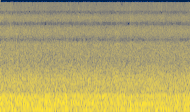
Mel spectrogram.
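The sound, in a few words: honey bees buzzing around opened hives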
